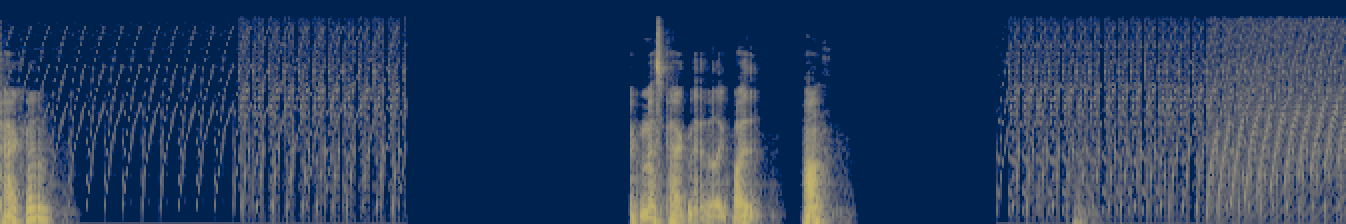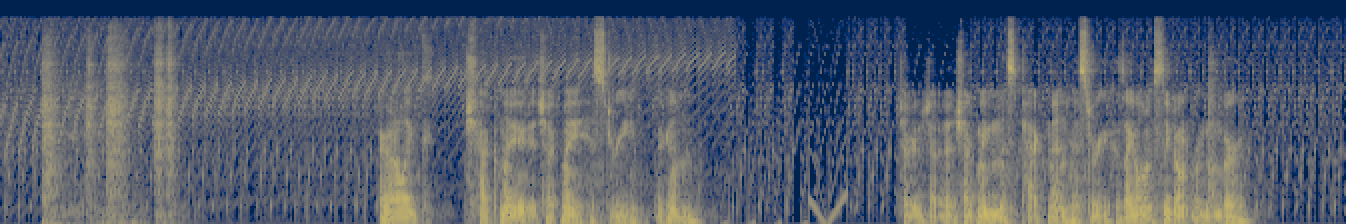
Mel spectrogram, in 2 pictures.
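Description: Electronic chirping and warbling sound effects come from a retro arcade maze game.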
